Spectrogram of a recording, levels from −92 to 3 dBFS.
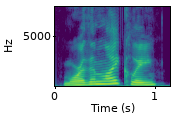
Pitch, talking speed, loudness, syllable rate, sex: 220 Hz, 155 wpm, -14 LUFS, 5.5 syllables/s, female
